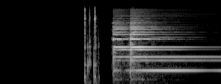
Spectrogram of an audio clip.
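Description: Mouse-click sound effect, a quick double click, followed about a second in by a bright notification-bell ding that rings with several clear tones and fades away.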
